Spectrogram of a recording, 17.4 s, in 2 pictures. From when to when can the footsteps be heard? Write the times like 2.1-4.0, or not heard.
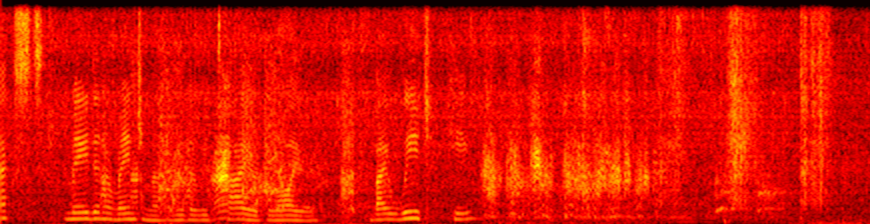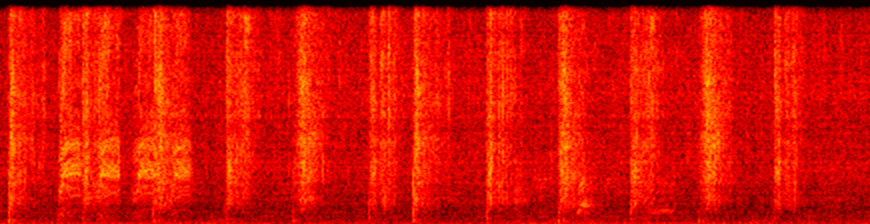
6.5-16.8.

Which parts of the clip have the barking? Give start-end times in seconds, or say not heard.
1.6-3.5, 7.0-8.0, 13.8-15.4.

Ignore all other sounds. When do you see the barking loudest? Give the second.
3 s.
